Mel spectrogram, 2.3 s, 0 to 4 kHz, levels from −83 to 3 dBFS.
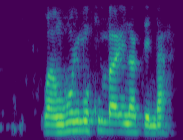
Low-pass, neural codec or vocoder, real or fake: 3.6 kHz; codec, 16 kHz, 4 kbps, X-Codec, WavLM features, trained on Multilingual LibriSpeech; fake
